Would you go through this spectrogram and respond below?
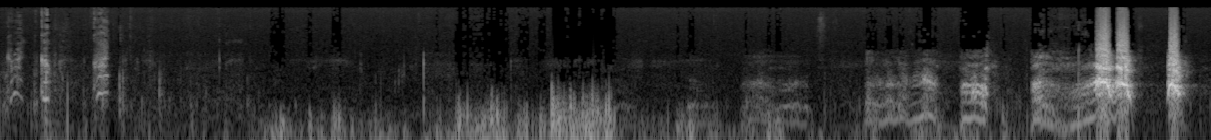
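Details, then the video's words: Border Collies playing in the yard let out wavering, harmonic howling cries that rise and fall in the last few seconds. Earlier come rustling and scuffling of play, and a person calls encouragement to the dogs. "Border collies playing & howling"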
